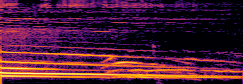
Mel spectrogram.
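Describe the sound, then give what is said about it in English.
Several voices howl together in imitation of a wolf pack, long overlapping wails that slowly slide downward in pitch, loud, filling the moment without any talking. “Howl, you guys. That was awesome.”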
